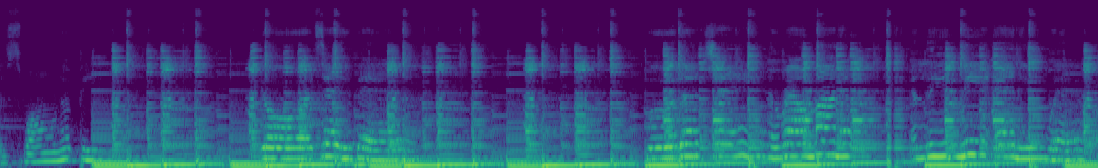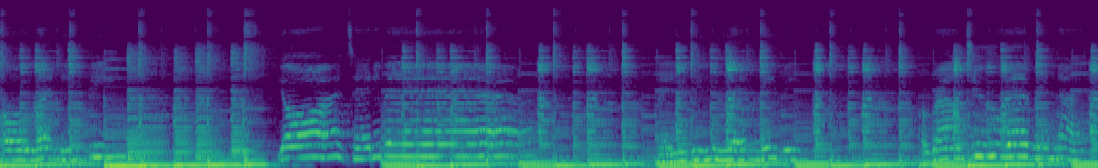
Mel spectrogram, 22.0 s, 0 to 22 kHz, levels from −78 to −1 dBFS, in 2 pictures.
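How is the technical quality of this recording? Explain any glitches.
The recording has two technical problems, one present throughout and one that strikes twice.

Channel delay (comb filtering) runs the whole length. One channel lags the other by a small fraction of a millisecond before they are summed to mono, so shared content cancels at evenly spaced frequencies, starting near 3 kHz. The audio sounds hollow and slightly phasey, with its upper presence thinned.

A short stall from a late packet occurs at 8.89–8.96 s and again at 13.14–13.19 s. Each time a packet missed its deadline, the jitter buffer emptied, and the receiver stretched the last sound, by 36 ms and then 20 ms, before resuming. Nothing is lost, but a sound hangs briefly with a slight buzz or dip.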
